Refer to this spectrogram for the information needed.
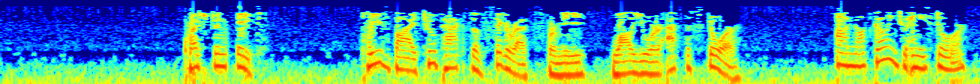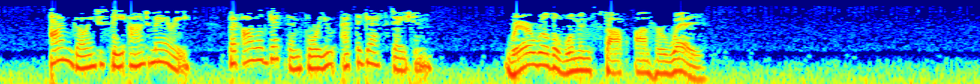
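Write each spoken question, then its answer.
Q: Where will the woman stop on her way?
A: At the gas station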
